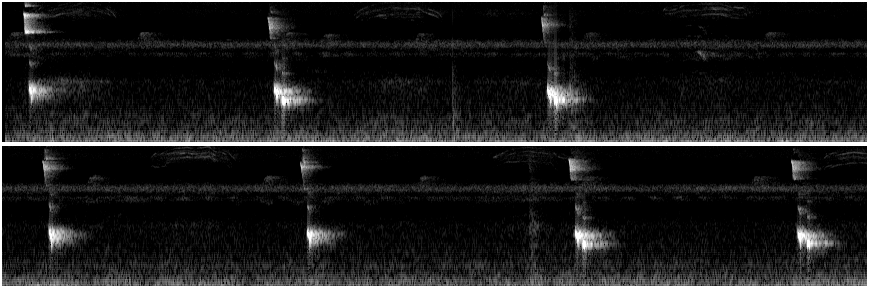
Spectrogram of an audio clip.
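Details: Chipmunk crying when it senses danger: a sharp, downward-sliding chip repeated seven times at roughly two-and-a-half-second intervals, each note bright with faint higher overtones, over a quiet background with a steady thin hum.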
